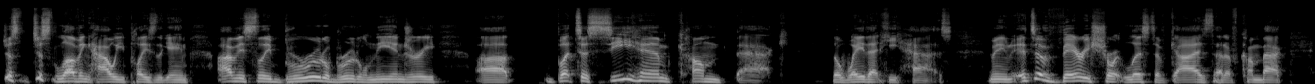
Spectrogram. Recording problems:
uneven, jittery; strongly; from 2 to 12 s

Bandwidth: 14.5 kHz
